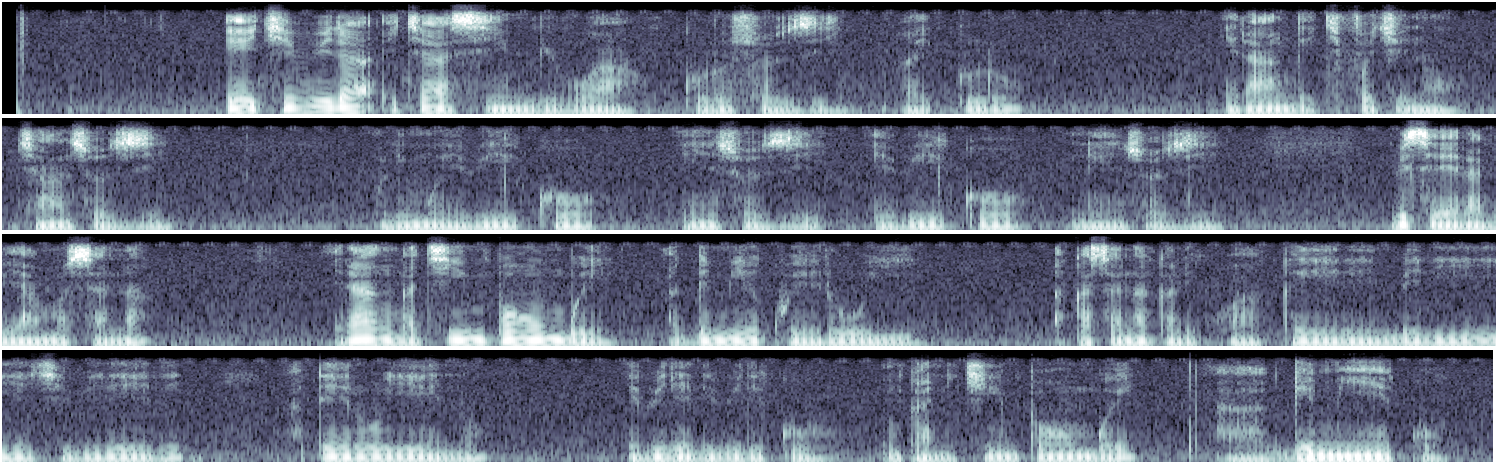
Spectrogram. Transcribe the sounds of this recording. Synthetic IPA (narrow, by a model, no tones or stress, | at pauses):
e̞ciβiɾaʔe̞caːsiːmbiβwakuluso̞ziβaiɡulu | e̞ɾaŋɡe̞̰ːci̥fo̞cino̞ | caːnso̞zi | βulimuwe̞ːβiːkʰo̞ | ne̞ːnso̞zḭ | e̞βiːkʰo̞ | ne̞ːnso̞̰zi | βise̞ːɾaβjamusana | e̞ɾaŋɡaciːmpo̞ːmbwe̞ | a̰ɡe̞mje̞ːkwe̞ːɾuːji | akasanakalikwaːkeːɾeːmbe̞ɾijeːciβiɾe̞ːɾe̞ | ate̞ːɾuːje̞ːno̞ | e̞βiɾe̞ɾiβiɾiku | ŋkaniciːmpo̞ːmbwe̞ | aɡe̞mjeːku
